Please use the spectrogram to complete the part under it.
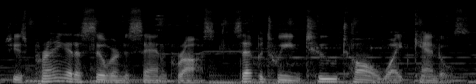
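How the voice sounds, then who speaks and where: A man narrating a fan radio drama in a steady, descriptive way. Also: on the low side, measured pace. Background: music.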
